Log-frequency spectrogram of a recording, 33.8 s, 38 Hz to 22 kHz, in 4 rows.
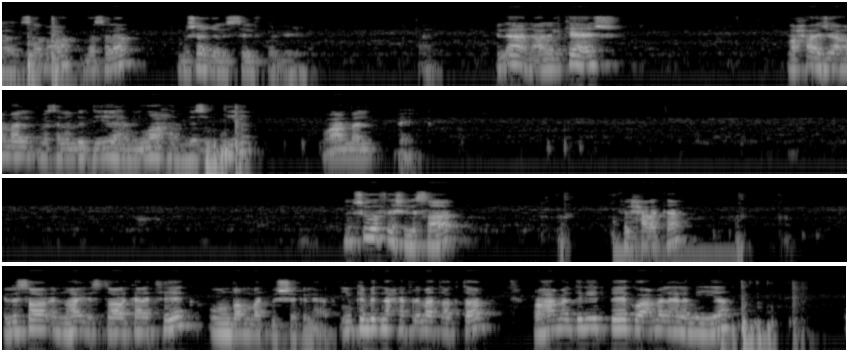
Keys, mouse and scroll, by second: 2.7-4.7 scroll up 17, 4.8-5.9 scroll down 8, 5.9-7.1 scroll down 7, 7.1-11.7 drag, 11.8-19.0 drag, 20.1-21.1 scroll down 3, 21.1-23.0 middle drag, 23.0 scroll down 1, 23.2-24.2 scroll up 3, 24.2-25.5 shift+middle drag, 25.5-28.6 drag, 30.7-32.8 drag, 32.8 KP_0.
